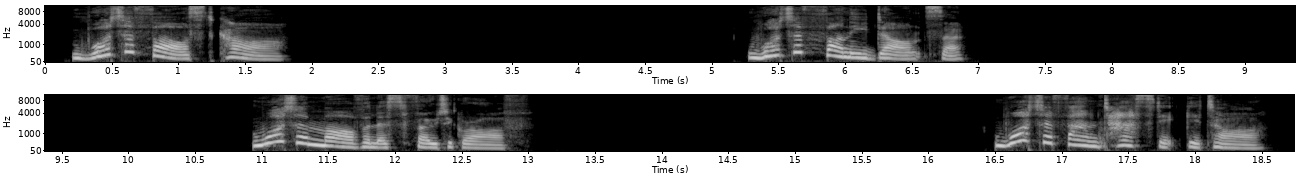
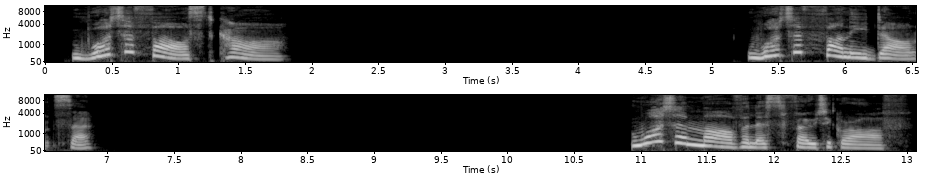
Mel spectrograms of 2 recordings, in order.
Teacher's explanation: focus on falling voice at the end of each sentence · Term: falling intonation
